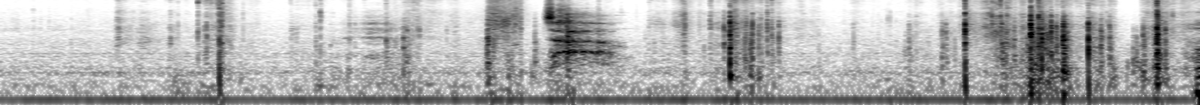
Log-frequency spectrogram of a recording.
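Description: Folded brown kraft paper being handled and unfolded by hand: light rustling and crinkling with scattered crackly clicks, busiest near the end.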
